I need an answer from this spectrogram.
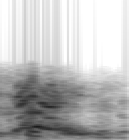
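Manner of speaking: high loud gleeful cheer; excited yay. Retold or imitated. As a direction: cheer like a delighted kid. Reacting excitedly.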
